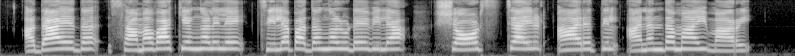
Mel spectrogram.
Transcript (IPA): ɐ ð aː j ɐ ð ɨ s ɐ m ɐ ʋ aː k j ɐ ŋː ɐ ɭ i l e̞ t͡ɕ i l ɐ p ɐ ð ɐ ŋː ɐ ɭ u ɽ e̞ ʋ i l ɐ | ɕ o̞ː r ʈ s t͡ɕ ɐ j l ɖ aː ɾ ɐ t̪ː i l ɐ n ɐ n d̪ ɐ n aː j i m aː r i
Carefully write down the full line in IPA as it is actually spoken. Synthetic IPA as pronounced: ɐ ð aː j ɐ ð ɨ s ɐ m ɐ ʋ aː k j ɐ ŋː ɐ ɭ i l e̞ t͡ɕ i l ɐ p ɐ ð ɐ ŋː ɐ ɭ u ɽ e̞ ʋ i l ɐ | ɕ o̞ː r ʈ s t͡ɕ ɐ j l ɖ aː ɾ ɐ t̪ː i l ɐ n ɐ n d̪ ɐ m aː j i m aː r i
